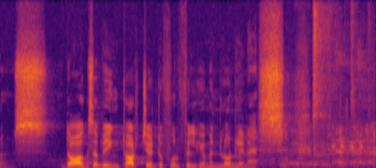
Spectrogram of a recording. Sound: laughter

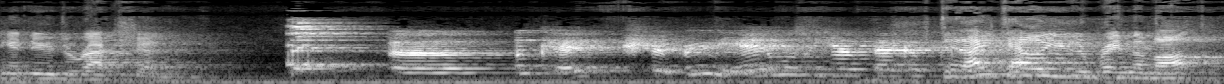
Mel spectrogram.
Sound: chirp

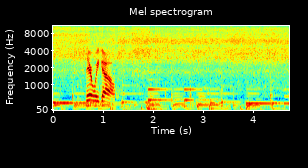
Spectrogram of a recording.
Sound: sizzling

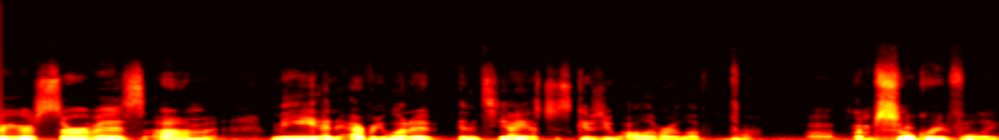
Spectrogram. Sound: kiss

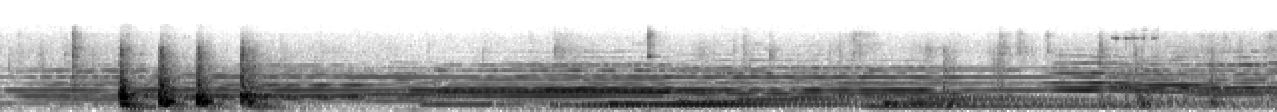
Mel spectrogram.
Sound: gentle music; knuckles rapping

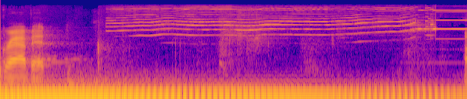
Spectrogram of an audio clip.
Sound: tool beeps

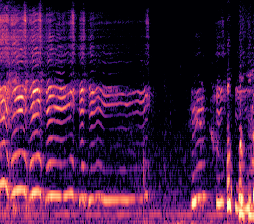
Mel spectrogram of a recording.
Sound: more giggling from cat

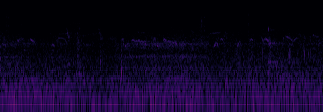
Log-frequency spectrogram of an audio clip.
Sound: birds chirping

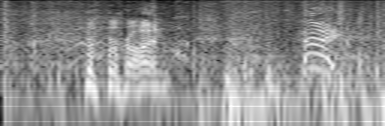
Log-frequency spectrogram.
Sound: laughs

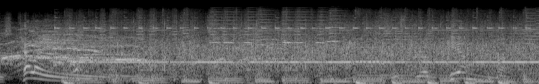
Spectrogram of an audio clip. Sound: audience cheers and applauds; counter beeps

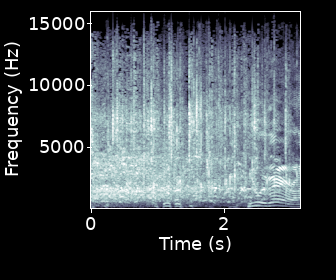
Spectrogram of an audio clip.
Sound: crowd laughing

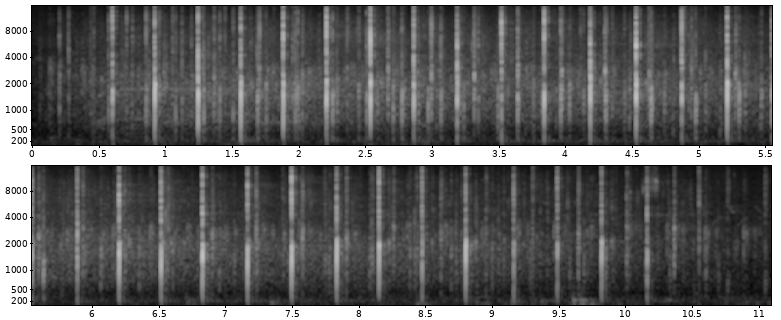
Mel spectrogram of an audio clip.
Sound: applause

